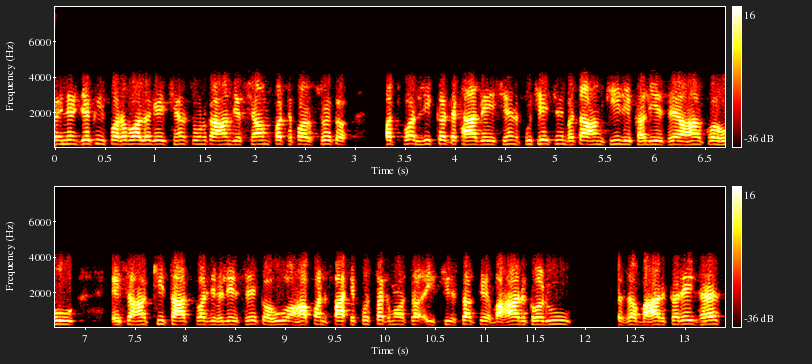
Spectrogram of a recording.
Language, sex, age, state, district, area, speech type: Maithili, male, 60+, Bihar, Madhubani, urban, conversation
